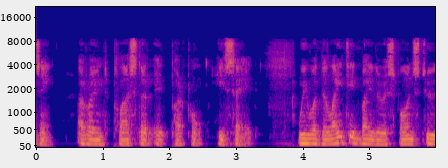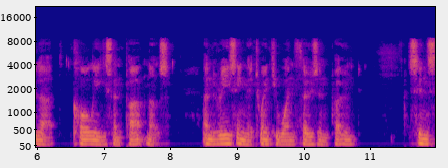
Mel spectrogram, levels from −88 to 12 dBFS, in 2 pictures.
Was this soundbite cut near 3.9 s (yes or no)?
no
